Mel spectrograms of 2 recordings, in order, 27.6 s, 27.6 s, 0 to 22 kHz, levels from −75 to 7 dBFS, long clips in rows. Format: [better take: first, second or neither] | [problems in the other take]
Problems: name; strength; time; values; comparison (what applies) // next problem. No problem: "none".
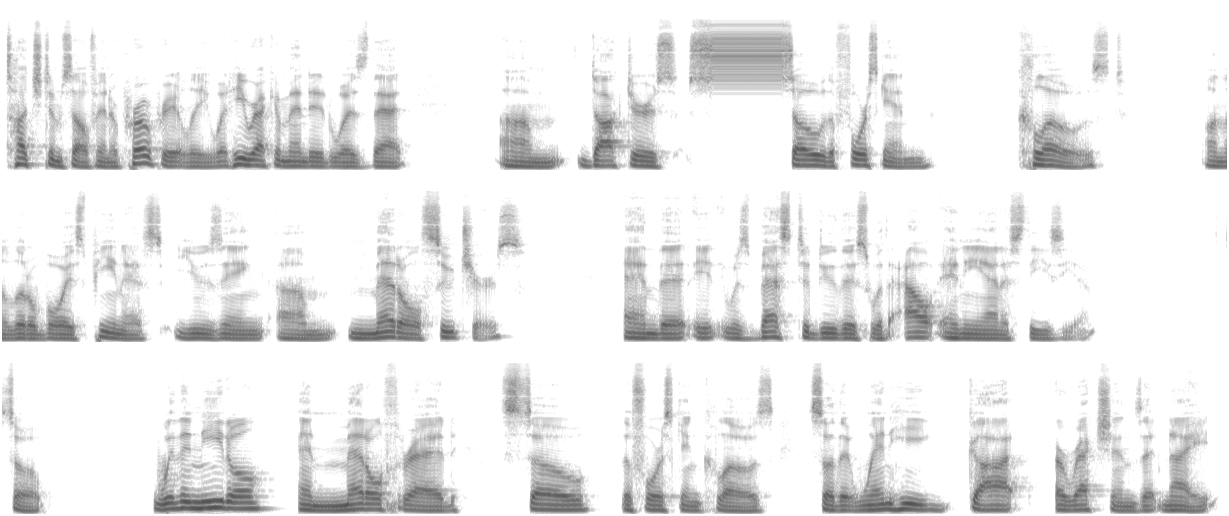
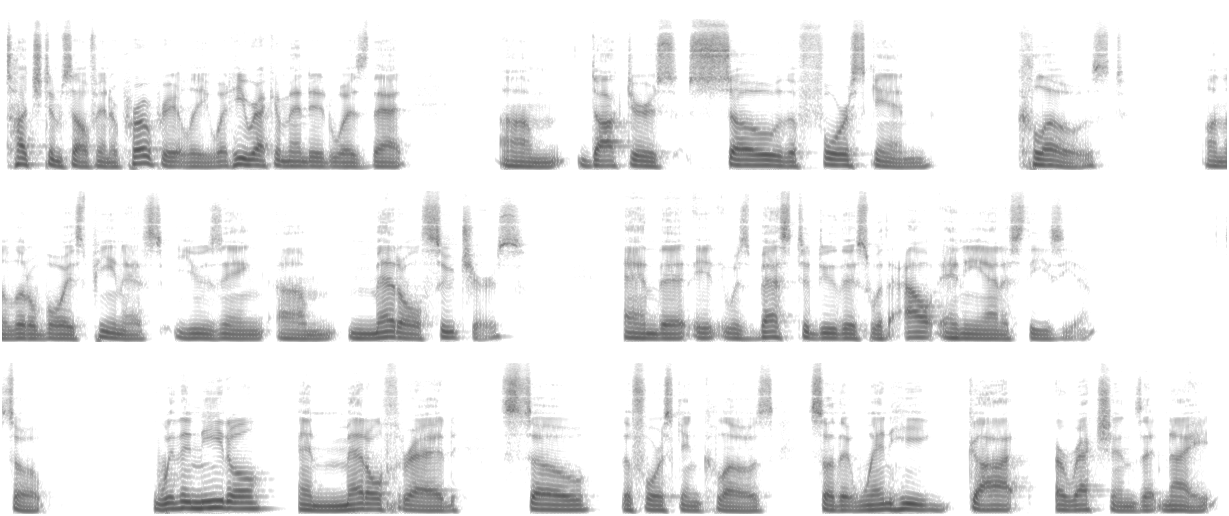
second | audio freezing; at 5.5 s for 0.5 s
